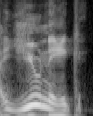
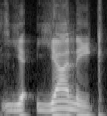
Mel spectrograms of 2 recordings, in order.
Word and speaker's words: Yannick: It's not unique. It's Yannick.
